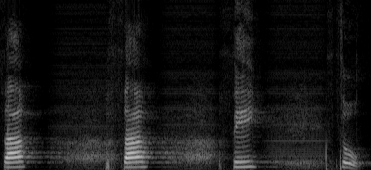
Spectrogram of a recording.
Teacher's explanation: سو میں پہلے تو زبان کا سرا لگ رہا ہے اس کے اپنے مخرج پر، یعنی اوپر کے دانتوں کے اندرونی کنارے پر، اور لگنے کے بعد فوراً ہی ہونٹ گول ہو رہے ہیں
